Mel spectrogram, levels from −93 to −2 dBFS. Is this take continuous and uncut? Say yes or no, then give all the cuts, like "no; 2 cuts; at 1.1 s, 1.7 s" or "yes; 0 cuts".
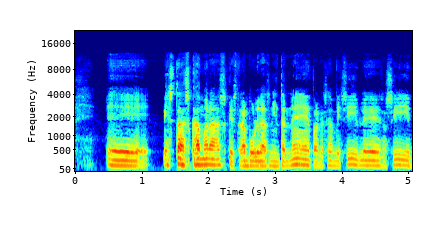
yes; 0 cuts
